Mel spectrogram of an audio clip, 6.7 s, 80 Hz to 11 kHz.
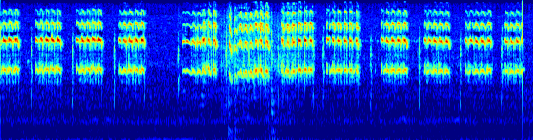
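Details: Common kestrels during a prey transfer on 3 May 2013 give a series of about a dozen shrill, trilled calls, two or so each second, briefly overlapping as two birds call together.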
